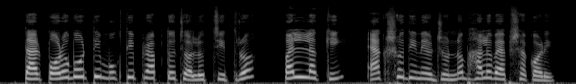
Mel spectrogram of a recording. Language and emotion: Bengali, neutral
